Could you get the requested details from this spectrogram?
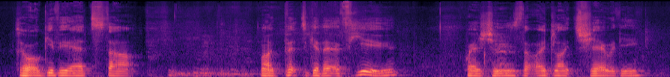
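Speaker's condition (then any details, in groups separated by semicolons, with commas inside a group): Traumatic brain injury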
